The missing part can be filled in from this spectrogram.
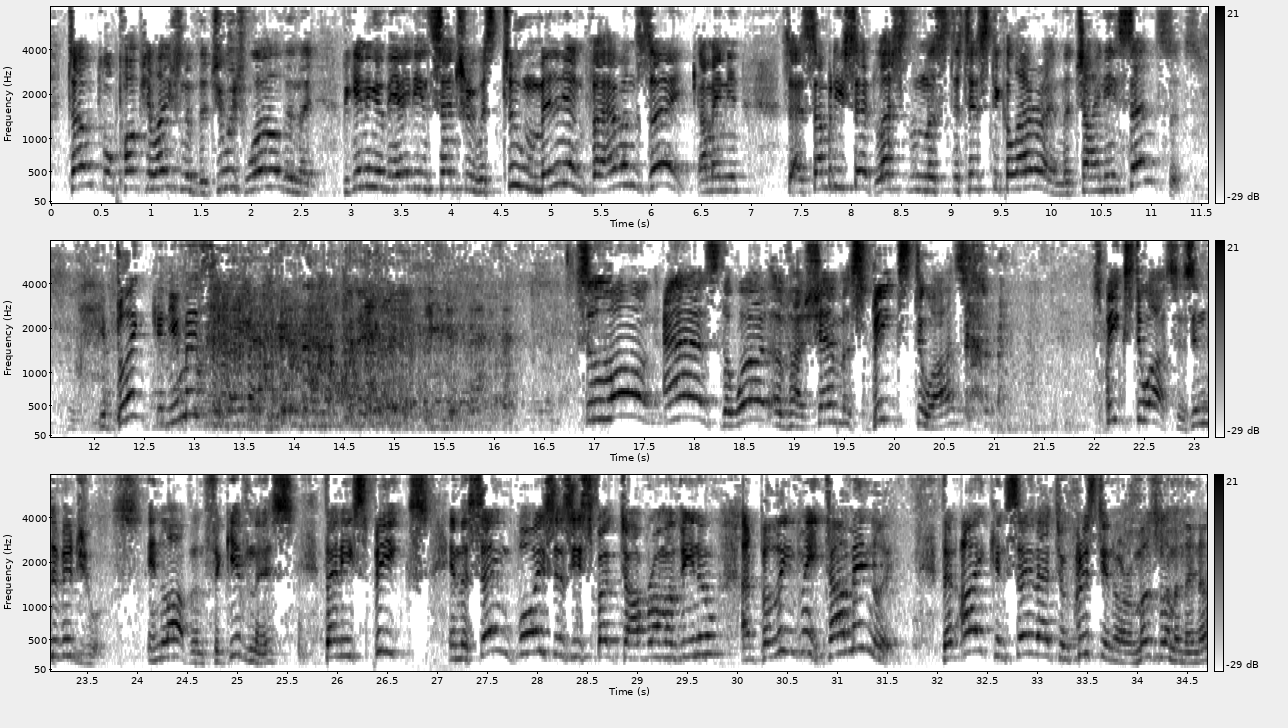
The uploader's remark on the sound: This is a recording of a shiur at Eretz HaTzvi. Including short Q&A.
